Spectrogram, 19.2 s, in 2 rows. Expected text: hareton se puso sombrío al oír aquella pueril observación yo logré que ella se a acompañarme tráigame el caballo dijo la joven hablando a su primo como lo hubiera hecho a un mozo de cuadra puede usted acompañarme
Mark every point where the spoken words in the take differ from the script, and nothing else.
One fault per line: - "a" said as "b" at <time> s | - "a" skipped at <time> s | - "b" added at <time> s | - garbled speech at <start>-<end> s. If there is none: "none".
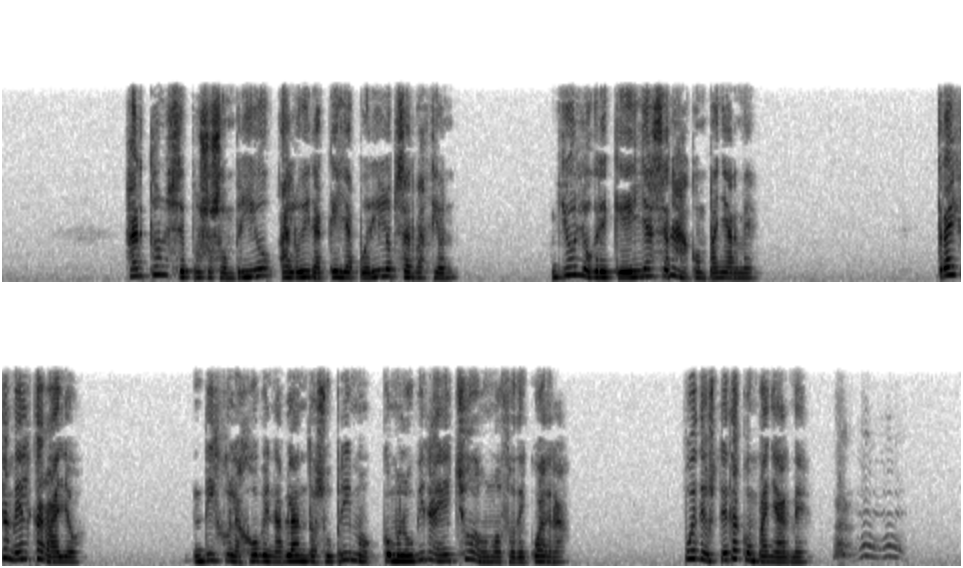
none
